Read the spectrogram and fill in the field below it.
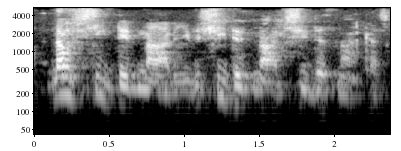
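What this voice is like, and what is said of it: Imitating his mother's voice. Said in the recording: “I do a pretty good impression of my mom”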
